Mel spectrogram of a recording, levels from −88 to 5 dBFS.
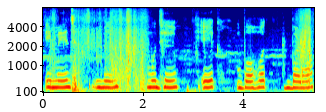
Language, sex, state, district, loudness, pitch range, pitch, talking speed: Hindi, female, Madhya Pradesh, Dhar, -13 LUFS, 215-235 Hz, 225 Hz, 65 wpm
